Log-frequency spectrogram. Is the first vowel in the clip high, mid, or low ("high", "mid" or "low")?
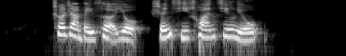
mid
